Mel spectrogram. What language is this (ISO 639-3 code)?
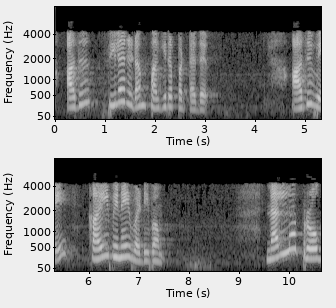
tam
